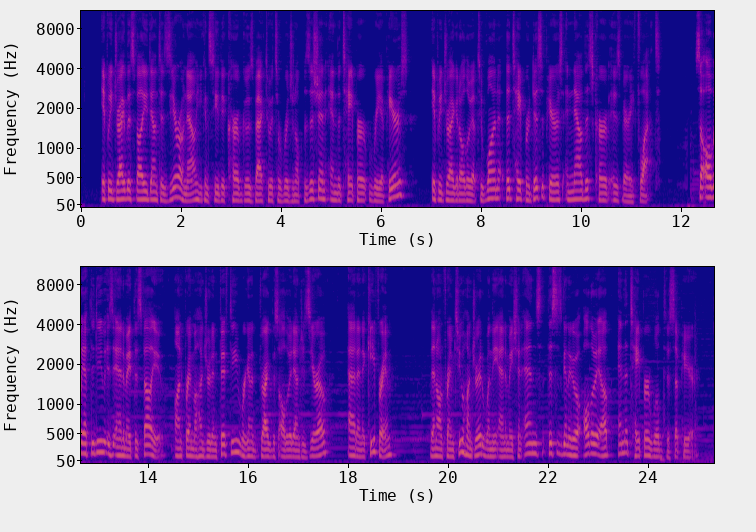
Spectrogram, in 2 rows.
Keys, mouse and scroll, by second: 0.0 shift+middle click, 0.5-3.6 drag, 6.9-10.0 drag, 13.8-17.7 drag, 19.0-25.0 drag, 25.1 click.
